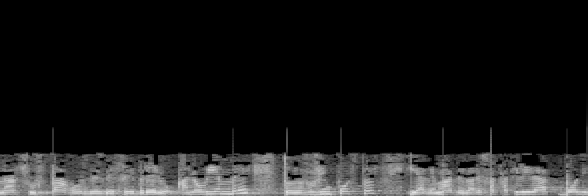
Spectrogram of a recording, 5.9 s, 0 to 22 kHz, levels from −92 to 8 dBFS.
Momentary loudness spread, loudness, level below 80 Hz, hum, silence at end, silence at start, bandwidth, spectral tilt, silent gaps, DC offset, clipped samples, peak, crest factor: 5 LU; -12 LUFS; -46 dBFS; none; 0 s; 0 s; 5 kHz; -7.5 dB/octave; none; under 0.1%; under 0.1%; 0 dBFS; 12 dB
